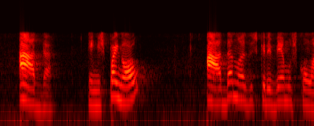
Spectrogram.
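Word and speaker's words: hada: Portanto, você pode elaborar várias analogias em cima disso, como por exemplo, ada.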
